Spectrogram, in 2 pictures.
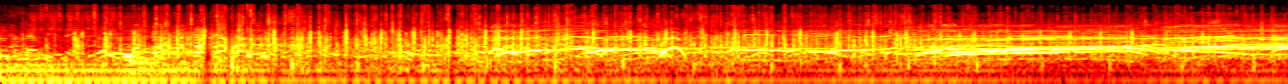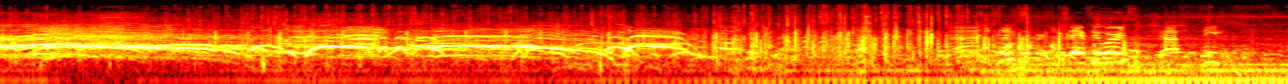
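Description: A crowd of people claps and cheers outdoors.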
